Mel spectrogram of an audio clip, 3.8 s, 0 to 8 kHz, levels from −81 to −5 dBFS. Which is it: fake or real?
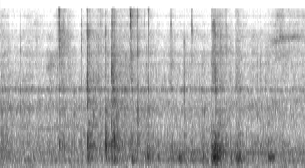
fake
